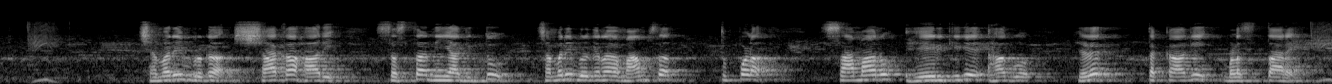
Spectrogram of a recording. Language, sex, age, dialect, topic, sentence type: Kannada, male, 25-30, Mysore Kannada, agriculture, statement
